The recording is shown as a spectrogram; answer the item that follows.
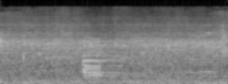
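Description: Street noise of a marching crowd over a steady low rumble, with one short horn toot about a second in.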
